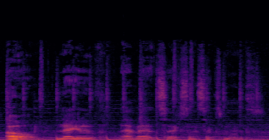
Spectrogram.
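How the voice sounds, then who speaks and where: A man's voice: lowish voice, completely flat delivery, moderate pace, soft background music. A man co-hosting a podcast in casual group chat, speaking plainly and candidly. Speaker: podcast co-host.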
